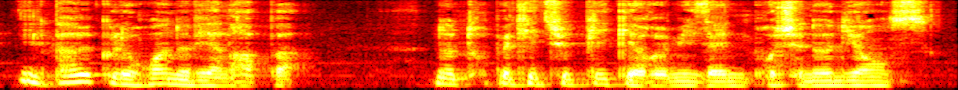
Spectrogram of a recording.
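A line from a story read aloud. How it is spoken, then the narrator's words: Curt voice. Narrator (French): dit-elle d'une voix brève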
